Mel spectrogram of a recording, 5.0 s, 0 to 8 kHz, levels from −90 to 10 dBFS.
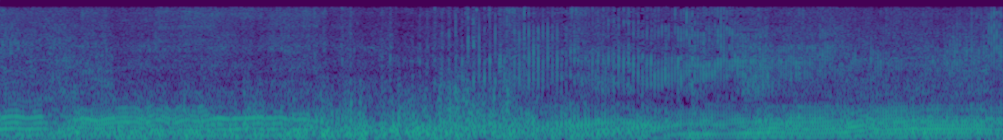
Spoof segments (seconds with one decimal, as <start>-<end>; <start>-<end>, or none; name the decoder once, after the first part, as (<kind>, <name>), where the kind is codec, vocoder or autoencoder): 1.2-2.5 (vocoder, BigVGAN v2); 4.0-5.0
